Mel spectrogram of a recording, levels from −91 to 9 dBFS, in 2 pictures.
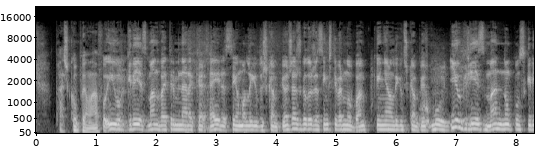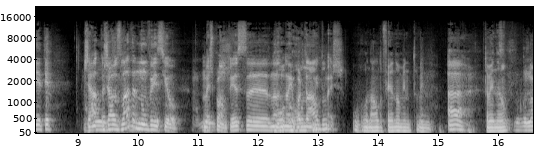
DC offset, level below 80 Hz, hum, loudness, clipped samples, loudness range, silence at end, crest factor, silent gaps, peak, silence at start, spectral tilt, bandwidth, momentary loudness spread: under 0.1%; -44 dBFS; none; -13 LUFS; under 0.1%; 2 LU; 0 s; 12 dB; none; 0 dBFS; 0 s; -5 dB/octave; 14 kHz; 7 LU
